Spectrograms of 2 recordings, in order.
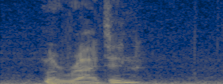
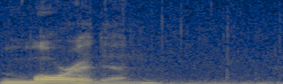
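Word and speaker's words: Moradin: Madden. He probably wouldn't listen to me. You mispronounced it. It's pronounced Moridan.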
